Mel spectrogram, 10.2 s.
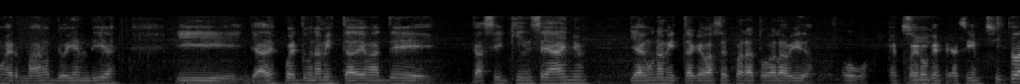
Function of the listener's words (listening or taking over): taking over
